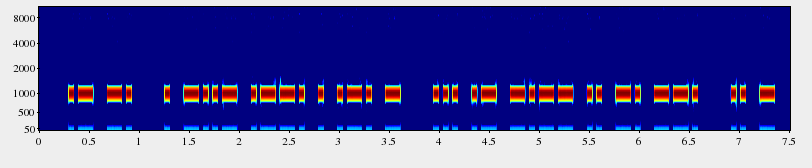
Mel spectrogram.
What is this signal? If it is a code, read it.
Morse code, heard as a keyed tone, about 25 wpm, 1000 Hz. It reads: AN EXPERT SAYING IT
